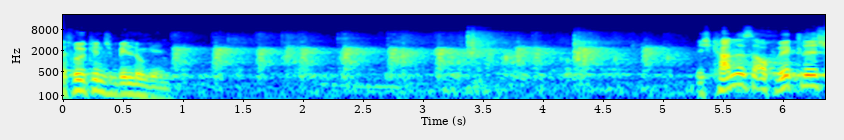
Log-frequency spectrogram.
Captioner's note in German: Beifall bei der FDP und bei Abgeordneten der SPD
